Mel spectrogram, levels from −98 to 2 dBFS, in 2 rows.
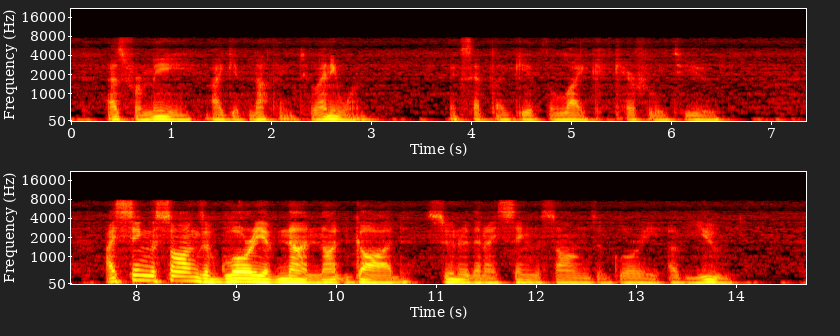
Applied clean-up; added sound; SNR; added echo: none; none; none; reverberation time 0.2 s.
